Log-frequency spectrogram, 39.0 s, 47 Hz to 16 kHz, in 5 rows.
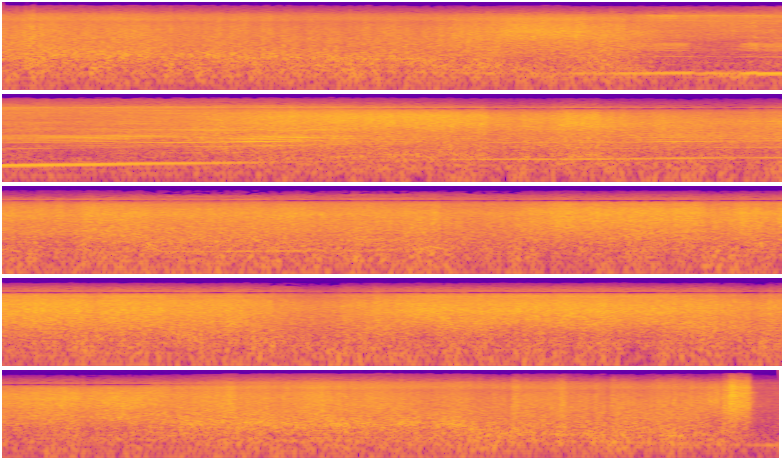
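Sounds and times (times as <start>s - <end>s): wind buffeting microphone: 0.0s - 38.9s
low droning tone: 4.4s - 20.6s.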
